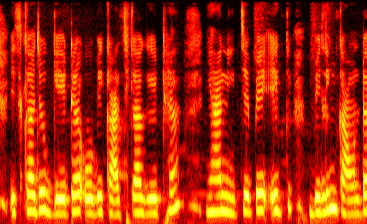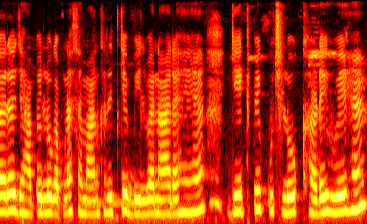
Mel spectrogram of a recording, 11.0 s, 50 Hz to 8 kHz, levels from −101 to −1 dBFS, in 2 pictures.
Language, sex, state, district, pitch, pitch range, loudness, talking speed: Hindi, female, Chhattisgarh, Sukma, 210 Hz, 195-230 Hz, -21 LUFS, 195 wpm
